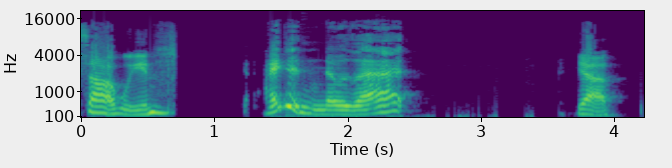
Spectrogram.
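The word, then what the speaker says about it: Samhain: sa I think I've heard that before yeah samahan but it's pronounced saween I didn't know that yeah yeah so that's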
